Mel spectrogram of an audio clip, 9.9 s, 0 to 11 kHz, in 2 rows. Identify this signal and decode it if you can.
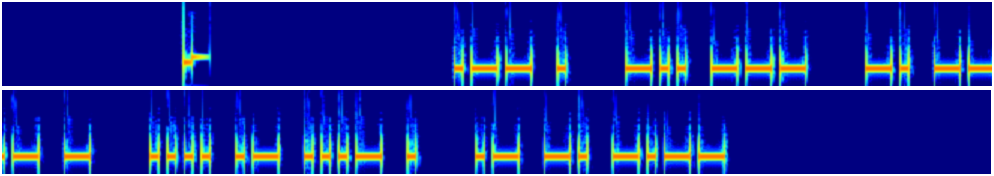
Morse code, heard as a keyed tone, about 28 wpm, 700 Hz. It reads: WE DO NOT HAVE ANY
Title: Sets of 5 Words 28wpm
